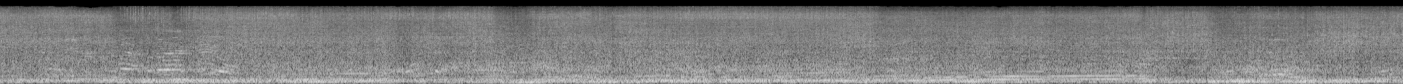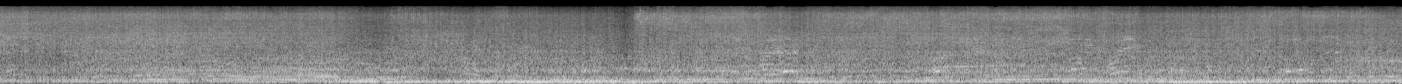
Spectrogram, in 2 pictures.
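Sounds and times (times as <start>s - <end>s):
car engines revving: 0.0s - 28.0s
crowd voices: 0.0s - 28.0s.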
